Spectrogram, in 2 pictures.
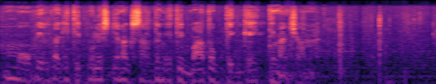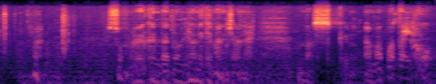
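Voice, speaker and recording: A man's voice: on the high side, steady tone, normal speed, long pauses. An actor playing a determined, furtive hired gunman muttering his plans to himself in a radio drama monologue. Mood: tense, urgent. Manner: dramatic self-talk, muttered exclamations. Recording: clear noisy ambience behind the voice.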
